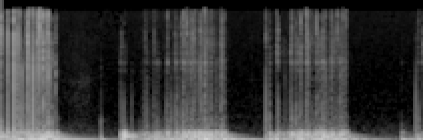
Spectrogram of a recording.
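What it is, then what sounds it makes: Metal microphone grille being scratched. Long nails scratch and lightly tap the hollow metal mesh grille of a silver microphone. The result is deep, boomy, rumbling scratching in several bursts separated by short quiet gaps, with faint bright rasping edges on top.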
